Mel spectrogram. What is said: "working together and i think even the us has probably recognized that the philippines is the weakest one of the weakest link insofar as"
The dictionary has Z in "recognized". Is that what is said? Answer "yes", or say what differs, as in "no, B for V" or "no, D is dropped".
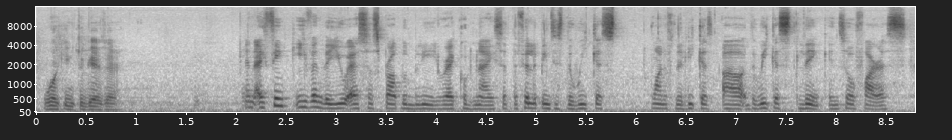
no, S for Z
